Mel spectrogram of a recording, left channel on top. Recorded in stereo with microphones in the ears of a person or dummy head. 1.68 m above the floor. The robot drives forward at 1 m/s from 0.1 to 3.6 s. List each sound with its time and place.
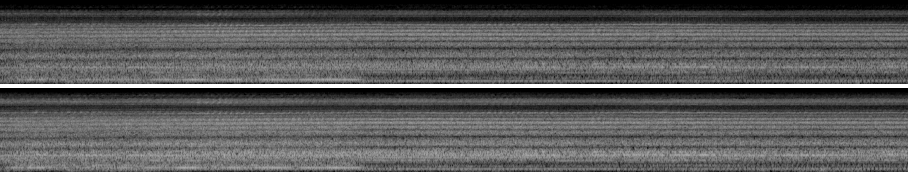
0.0 s a drone: 20° right (ahead or behind); by 9.1 s 15° right (ahead or behind)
